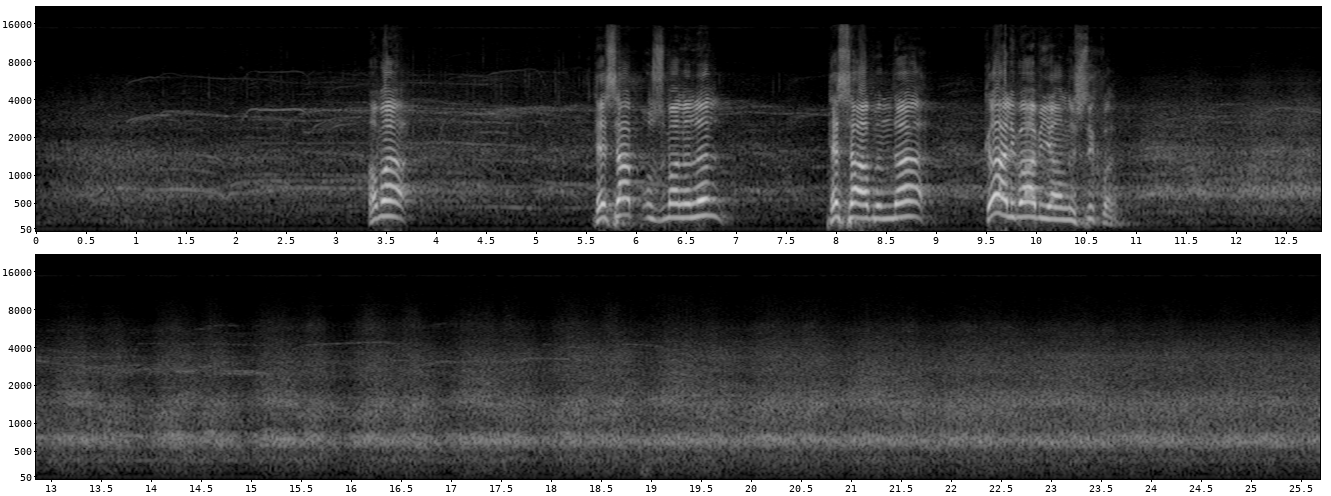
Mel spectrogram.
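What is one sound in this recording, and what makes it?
A large crowd cheers and chants outdoors.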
